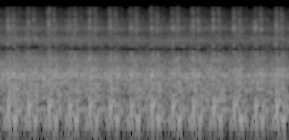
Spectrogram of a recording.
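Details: VW Fusca air-cooled petrol engine idling after tightening a loose cylinder head bolt: steady, busy chatter with no odd knock or tap; the earlier strange, exhaust-like noise is gone and the idle is normal.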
